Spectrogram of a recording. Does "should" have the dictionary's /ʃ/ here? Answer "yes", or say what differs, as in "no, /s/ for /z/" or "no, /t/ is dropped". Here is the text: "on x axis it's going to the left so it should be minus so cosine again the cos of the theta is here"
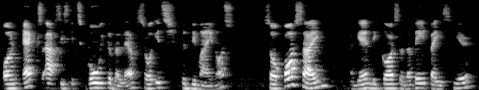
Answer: no, /s/ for /ʃ/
